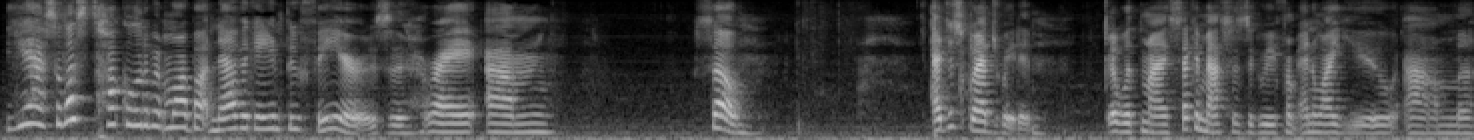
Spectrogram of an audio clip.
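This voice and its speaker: A woman in her thirties with a mid-range, slightly bright voice speaks at a measured pace. She hosts her own casual podcast solo, candid and prone to repeating phrases and adding "right?", and was born in Nigeria before being raised in Brooklyn, New York.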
